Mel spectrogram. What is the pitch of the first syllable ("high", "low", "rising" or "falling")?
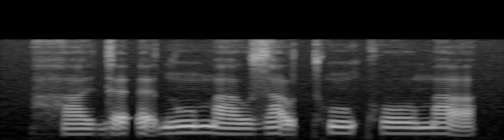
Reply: low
